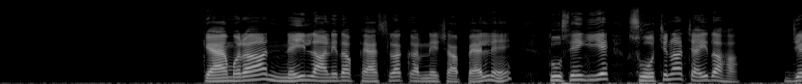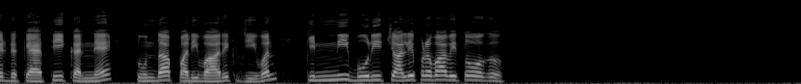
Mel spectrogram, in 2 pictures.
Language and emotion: Dogri, angry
